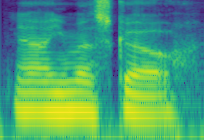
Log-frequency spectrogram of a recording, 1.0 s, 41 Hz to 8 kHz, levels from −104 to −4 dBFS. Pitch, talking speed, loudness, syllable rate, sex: 120 Hz, 235 wpm, -14 LUFS, 5.1 syllables/s, male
